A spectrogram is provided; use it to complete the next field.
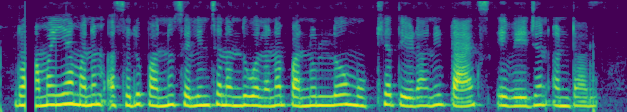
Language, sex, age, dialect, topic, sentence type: Telugu, female, 18-24, Telangana, banking, statement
